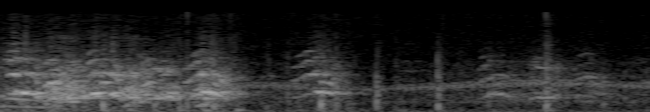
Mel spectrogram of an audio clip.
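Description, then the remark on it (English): A team of sled dogs barks and yelps in an excited cluster, then quieter scattered yips follow, along with a few sharp clicks or knocks, with no talking. “The man who stopped me walked ahead of the dog team.”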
